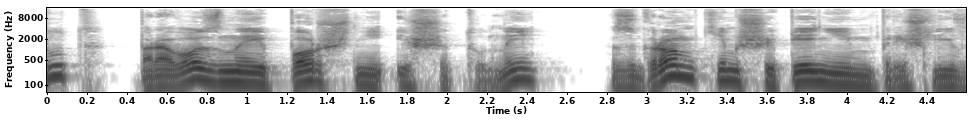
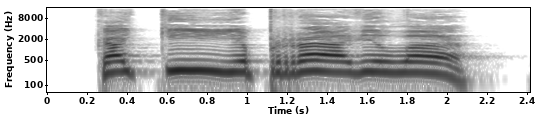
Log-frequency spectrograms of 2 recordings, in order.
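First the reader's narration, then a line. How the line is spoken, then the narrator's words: Yelling in unison. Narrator (Russian): завопили Гарри, Рон, Фред и Джордж одновременно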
